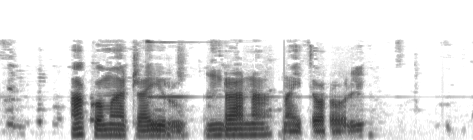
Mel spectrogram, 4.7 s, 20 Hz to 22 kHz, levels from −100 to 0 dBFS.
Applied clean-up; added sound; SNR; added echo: neural mask model RNNoise.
